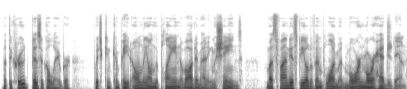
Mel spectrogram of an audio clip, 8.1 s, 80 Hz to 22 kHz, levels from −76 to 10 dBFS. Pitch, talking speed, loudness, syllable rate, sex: 95 Hz, 190 wpm, -16 LUFS, 5.9 syllables/s, male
